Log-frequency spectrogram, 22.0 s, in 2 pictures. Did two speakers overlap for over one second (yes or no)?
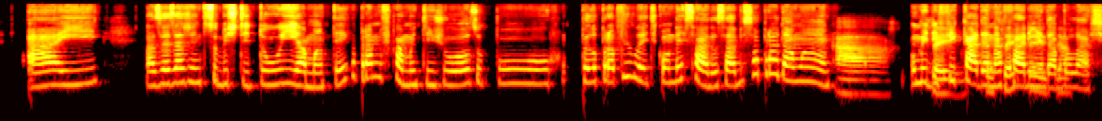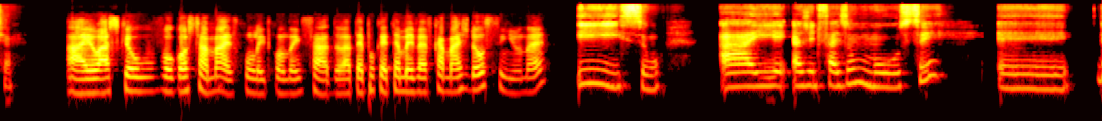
yes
